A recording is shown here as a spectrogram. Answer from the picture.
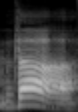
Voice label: "the", female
